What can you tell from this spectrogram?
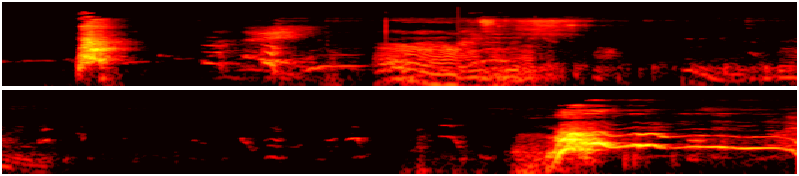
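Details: A pug watching TV gives a sharp single bark, then later a drawn-out, wavering whine that slides downward.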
